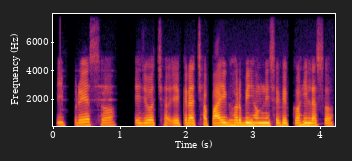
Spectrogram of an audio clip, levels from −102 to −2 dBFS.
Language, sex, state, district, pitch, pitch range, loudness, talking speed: Bhojpuri, male, Bihar, Saran, 170 Hz, 165-180 Hz, -20 LUFS, 210 wpm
